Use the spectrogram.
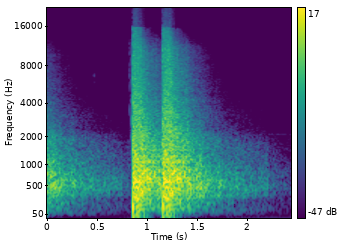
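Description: Two sharp, loud gunshots from a Charter Arms Pathfinder .22 Magnum snub-nose revolver ring out in quick succession, each with a brief decaying tail, following a stretch of quieter background noise.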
